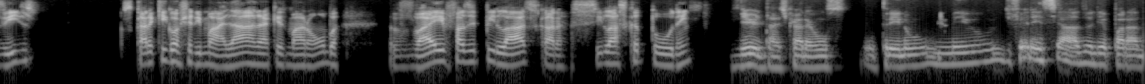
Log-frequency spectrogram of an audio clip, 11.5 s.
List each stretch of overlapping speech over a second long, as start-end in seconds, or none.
none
